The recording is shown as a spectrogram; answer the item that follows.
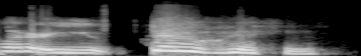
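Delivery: yelling loudly, pitched high. Recalling watching the game in the office, retelling yelling at the TV. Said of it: "I'm yelling at the I'm yelling at the T V".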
